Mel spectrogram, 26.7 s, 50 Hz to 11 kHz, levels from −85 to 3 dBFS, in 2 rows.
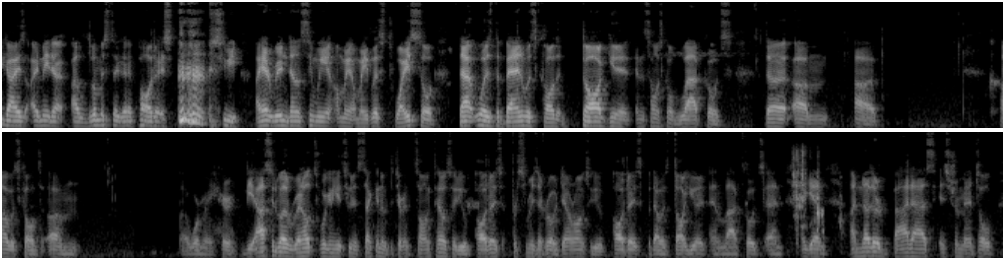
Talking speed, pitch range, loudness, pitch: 220 wpm, 90-115 Hz, -34 LUFS, 100 Hz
